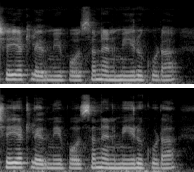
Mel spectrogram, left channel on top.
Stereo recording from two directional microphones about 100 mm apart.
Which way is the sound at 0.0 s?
35° right (ahead or behind).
